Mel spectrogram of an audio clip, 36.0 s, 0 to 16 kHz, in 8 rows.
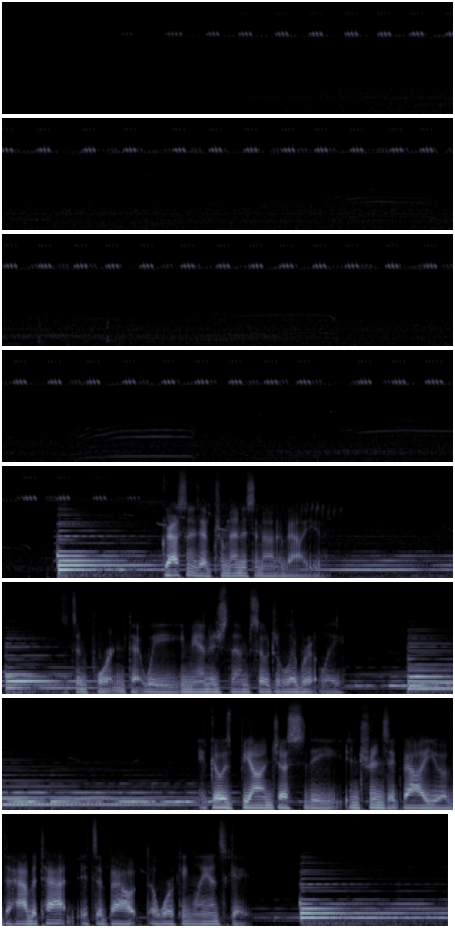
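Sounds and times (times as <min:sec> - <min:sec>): cricket chirping: 0:00.8 - 0:20.1.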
